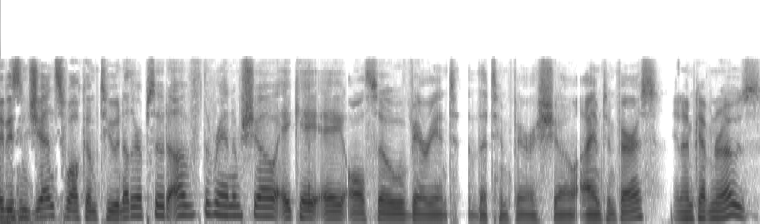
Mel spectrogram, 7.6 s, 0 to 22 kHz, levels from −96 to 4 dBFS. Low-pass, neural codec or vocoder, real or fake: 7.2 kHz; none; real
